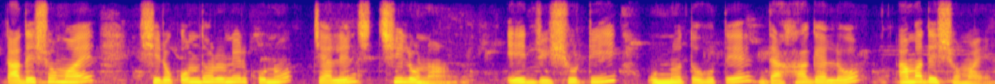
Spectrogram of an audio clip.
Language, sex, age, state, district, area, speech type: Bengali, female, 18-30, West Bengal, Jalpaiguri, rural, spontaneous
